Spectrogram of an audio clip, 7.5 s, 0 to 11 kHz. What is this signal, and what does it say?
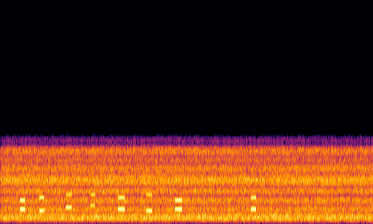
DTMF, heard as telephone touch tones, dialled by hand, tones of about 100 ms, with phone line noise. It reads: 429#534 5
